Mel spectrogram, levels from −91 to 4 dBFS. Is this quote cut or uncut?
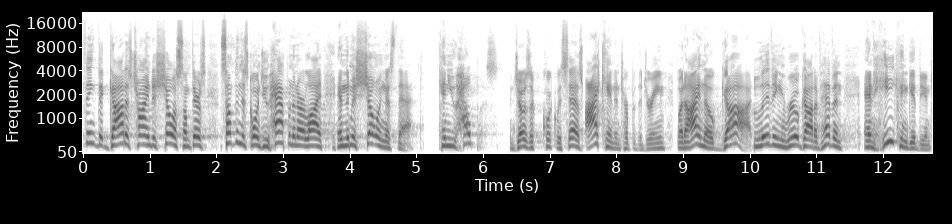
cut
